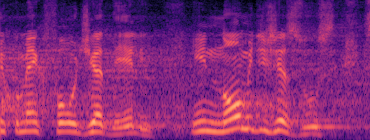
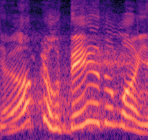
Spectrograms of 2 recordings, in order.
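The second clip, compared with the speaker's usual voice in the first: high, hammed-up moan of pain; fake moan; 6 semitones higher, slower than usual. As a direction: whine to mum as if badly hurt. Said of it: "Tu tem que dar uma gemida mais assim".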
